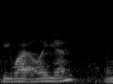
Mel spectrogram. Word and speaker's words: Dylan: and dylan is spelled d-yl and you guys can follow me on facebook at dylan people toys call me but it's not dylan um so anyway you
